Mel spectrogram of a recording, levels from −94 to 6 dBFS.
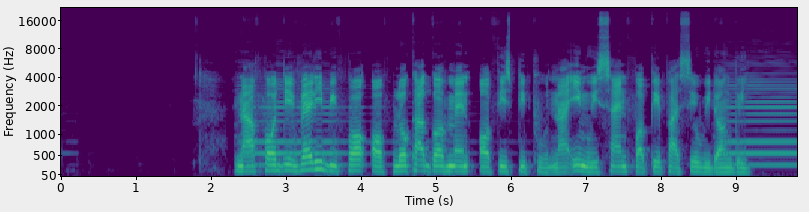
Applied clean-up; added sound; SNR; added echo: neural mask model RNNoise.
